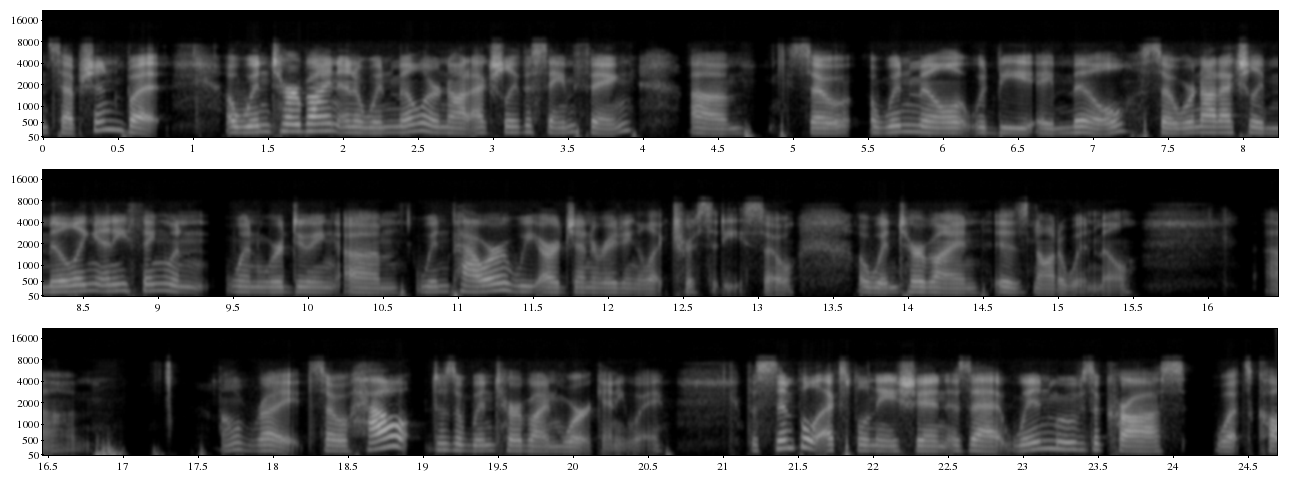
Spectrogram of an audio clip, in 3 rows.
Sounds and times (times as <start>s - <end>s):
Speech: 0.0s - 15.5s, 16.4s - 17.0s, 17.6s - 24.6s.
